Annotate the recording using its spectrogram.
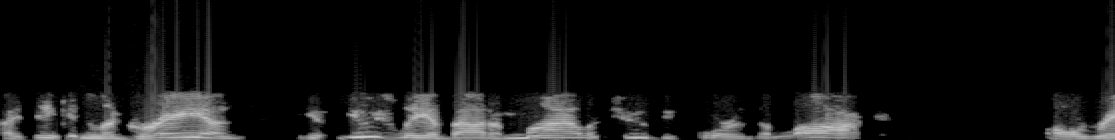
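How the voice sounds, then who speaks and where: A man with an American accent and fairly high pitch talks at a moderate pace, with fairly even intonation. He takes long, frequent pauses. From Iowa, US Midwest. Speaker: recreational boater. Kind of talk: casual interview. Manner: halting, many fillers.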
